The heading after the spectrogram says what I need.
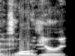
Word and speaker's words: Zawahiri: I can't pronounce his last name. Yeah, Zawahiri.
